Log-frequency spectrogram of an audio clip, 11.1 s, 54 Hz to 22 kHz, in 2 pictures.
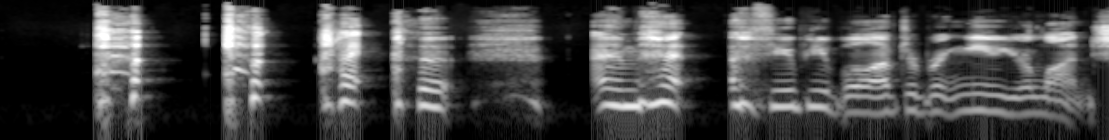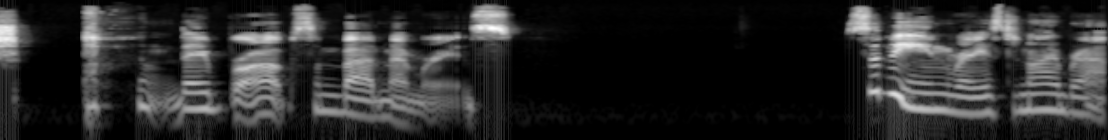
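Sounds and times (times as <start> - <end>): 
harsh coughs: 0.5 - 2.2
speech: 1.7 - 8.2, 9.9 - 11.0.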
